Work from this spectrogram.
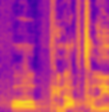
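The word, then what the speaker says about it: phenolphthalein: Litmus paper से पता कर सकते हैं, मेथिल ऑरेंज या मेथाइल ऑरेंज बोलिए, मेथिल ऑरेंज, फिनाफ्थलीन इसको बोलते हैं। स्पेलिंग देखिए PHENOL PHTHALEIN, फिनाफ्थलीन।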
